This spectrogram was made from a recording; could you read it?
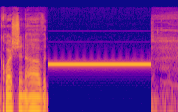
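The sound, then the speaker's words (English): A steady, pure censor bleep tone holds for about two seconds, cutting in right after a brief burst of speech and stopping abruptly before quieter background noise returns. “Beep. All they're going to hear.”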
